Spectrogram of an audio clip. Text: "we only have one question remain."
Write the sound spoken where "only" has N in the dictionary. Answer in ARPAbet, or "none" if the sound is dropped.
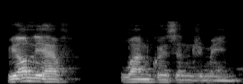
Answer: N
